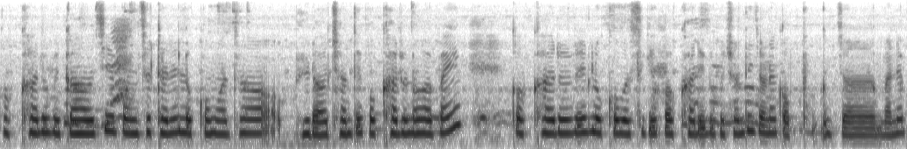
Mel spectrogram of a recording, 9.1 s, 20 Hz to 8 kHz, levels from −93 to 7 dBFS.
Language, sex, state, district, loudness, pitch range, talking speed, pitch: Odia, female, Odisha, Khordha, -16 LUFS, 235-255 Hz, 130 wpm, 245 Hz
